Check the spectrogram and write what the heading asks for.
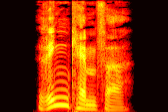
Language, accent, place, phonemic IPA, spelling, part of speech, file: German, Germany, Berlin, /ˈʁɪŋˌkʰɛmpfɐ/, Ringkämpfer, noun, De-Ringkämpfer.ogg
- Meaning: wrestler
